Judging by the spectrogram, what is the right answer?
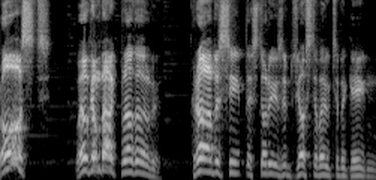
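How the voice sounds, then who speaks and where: A man uses a booming, raised, projected put-on character voice at a fairly high pitch, with lively intonation and big swings in loudness. He keeps a moderate pace over faint music in the background. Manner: loud, hearty welcome.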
